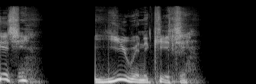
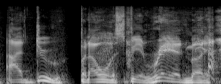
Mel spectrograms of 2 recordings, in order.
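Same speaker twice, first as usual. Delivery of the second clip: lightly low bully; 9 semitones lower than usual. Retold or imitated. Bully answering in movie scene.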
